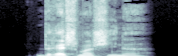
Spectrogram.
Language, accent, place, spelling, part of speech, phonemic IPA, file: German, Germany, Berlin, Dreschmaschine, noun, /ˈdʁɛʃmaˌʃiːnə/, De-Dreschmaschine.ogg
- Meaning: thresher, threshing machine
